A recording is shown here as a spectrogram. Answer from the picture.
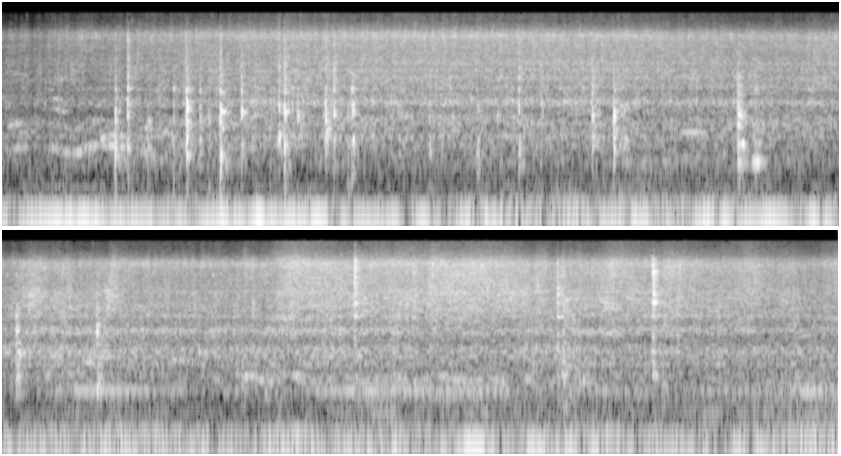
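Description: Green masala paste of coriander, mint, green chillies, ginger and garlic sizzling in hot oil with onions in an aluminium pressure cooker, stirred with a steel spoon that scrapes and clinks against the pot; the sharp knocks come thickest in the first few seconds. The paste is being fried in the oil to cook off its raw smell.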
